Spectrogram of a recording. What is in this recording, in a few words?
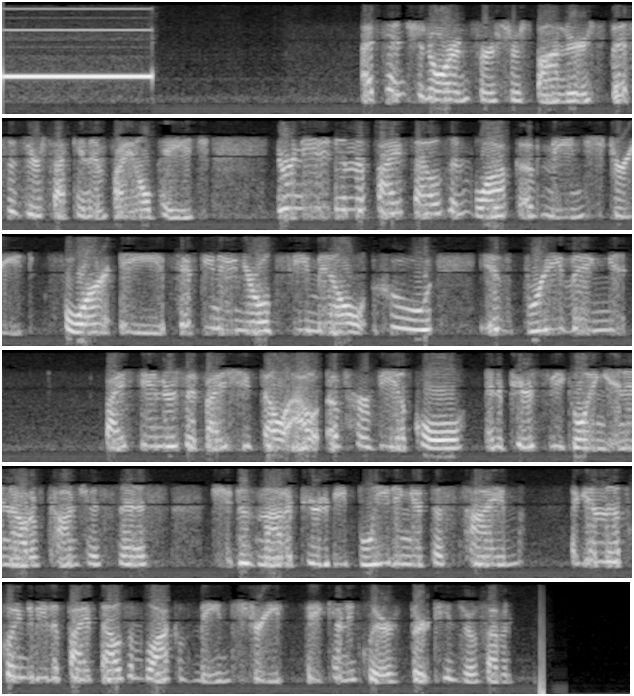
Oran Fire, dispatch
